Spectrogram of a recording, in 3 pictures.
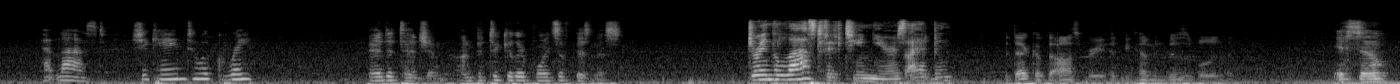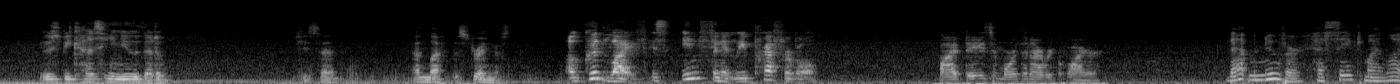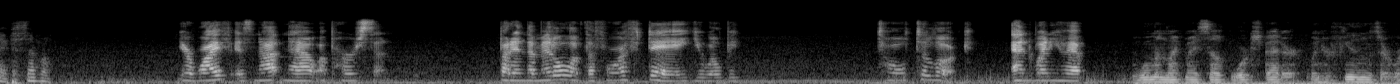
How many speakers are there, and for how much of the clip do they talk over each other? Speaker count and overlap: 10, no overlap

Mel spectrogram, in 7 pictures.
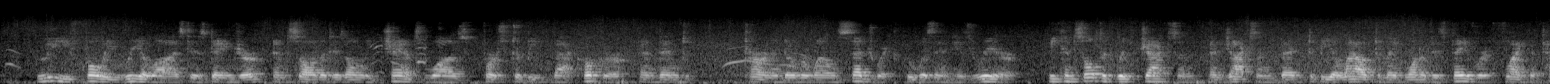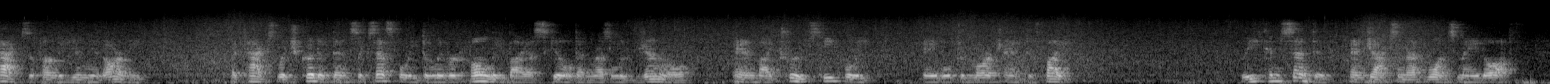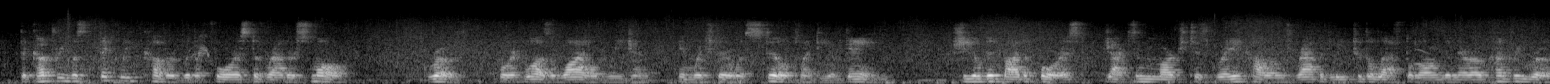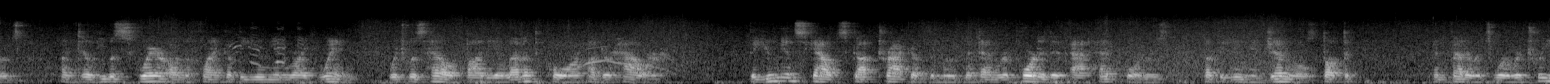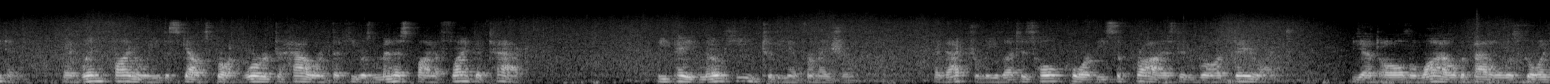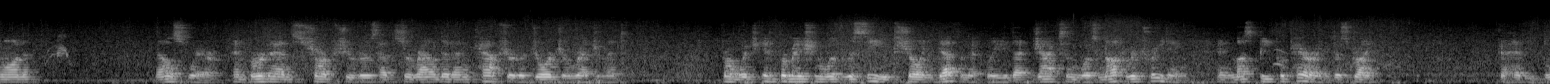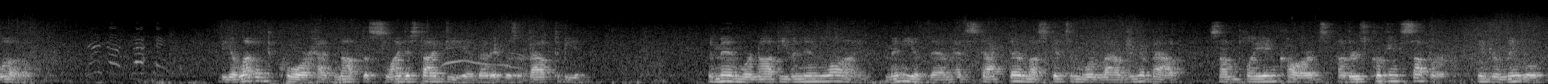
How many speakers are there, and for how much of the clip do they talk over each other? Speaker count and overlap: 1, no overlap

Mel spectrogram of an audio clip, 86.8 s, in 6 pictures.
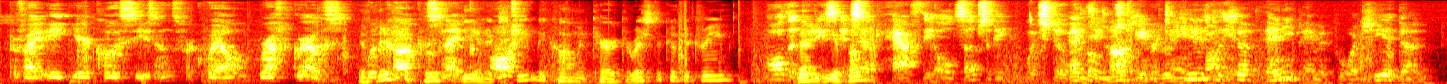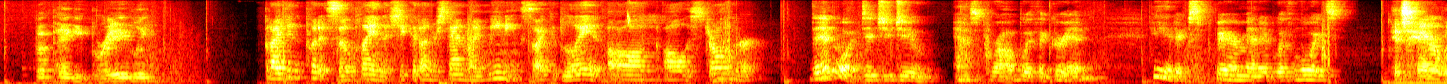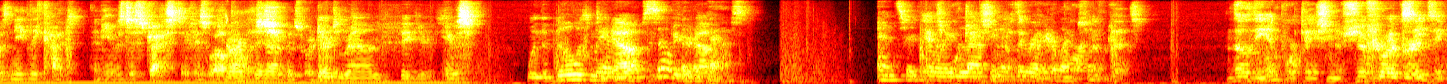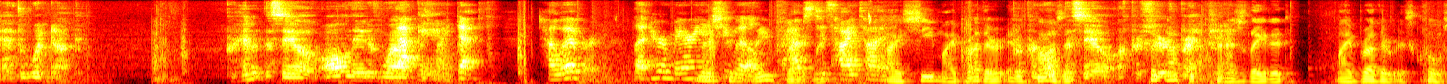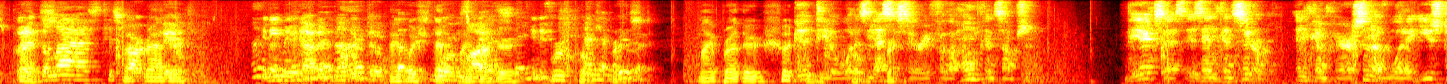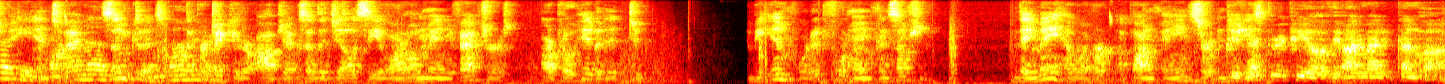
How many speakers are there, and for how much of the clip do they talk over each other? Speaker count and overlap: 7, about 30%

